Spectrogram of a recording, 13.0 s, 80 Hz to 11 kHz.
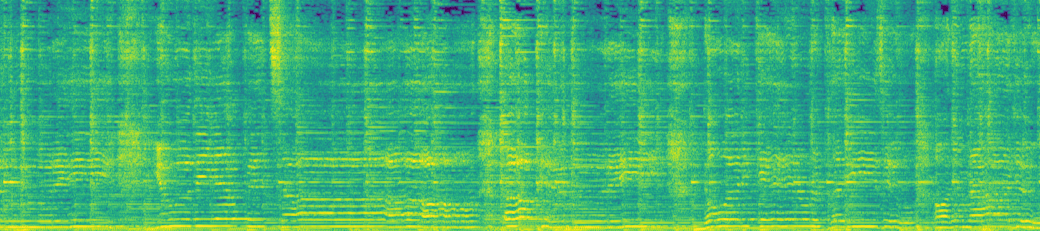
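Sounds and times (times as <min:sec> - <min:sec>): acoustic guitar: 0:00.0 - 0:13.0
woman singing into a microphone: 0:00.0 - 0:13.0.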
